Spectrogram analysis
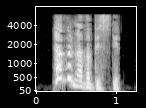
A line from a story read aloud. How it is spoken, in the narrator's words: she said irritably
